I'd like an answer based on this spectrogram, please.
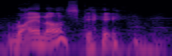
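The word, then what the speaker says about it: Ryunosuke: That's how you say his name. It's Ryanosuke.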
